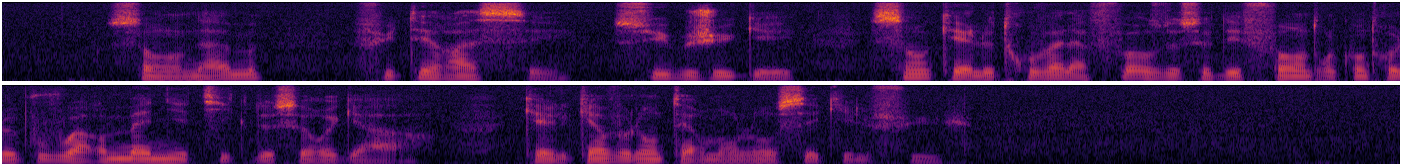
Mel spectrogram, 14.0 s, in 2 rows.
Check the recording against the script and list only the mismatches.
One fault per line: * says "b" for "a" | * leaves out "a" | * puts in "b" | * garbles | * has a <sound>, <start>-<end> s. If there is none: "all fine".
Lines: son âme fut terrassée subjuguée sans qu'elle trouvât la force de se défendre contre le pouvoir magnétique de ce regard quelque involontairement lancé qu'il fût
all fine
